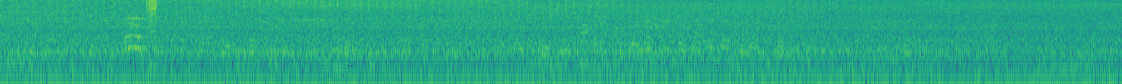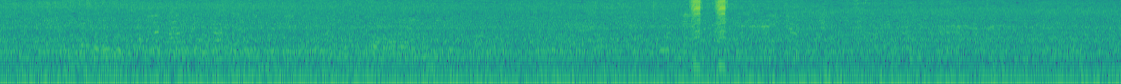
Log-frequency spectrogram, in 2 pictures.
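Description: Diesel engine of a truck-mounted Demag mobile crane running steadily while it holds a suspended metro car, with a low rumble throughout. A short sharp click comes about a second in and a double click near the end.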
